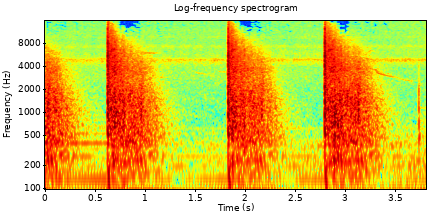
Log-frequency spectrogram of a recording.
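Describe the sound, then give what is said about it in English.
Three gunshots from a gun, each a sharp bang with a long decaying tail, spaced roughly a second apart over a low steady hum. “Are you sure this thing fires straight? Don't blame it on the gun.”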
